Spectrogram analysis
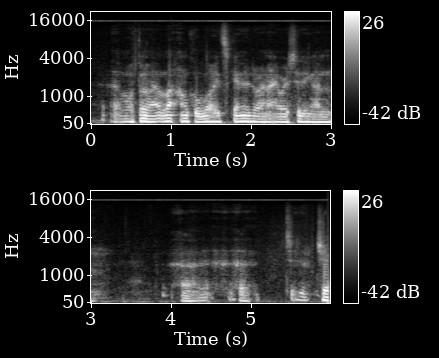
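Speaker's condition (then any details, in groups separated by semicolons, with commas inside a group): Parkinson's disease; slowed down, on medication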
